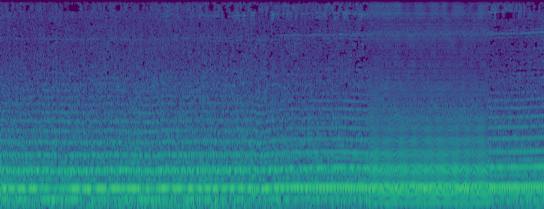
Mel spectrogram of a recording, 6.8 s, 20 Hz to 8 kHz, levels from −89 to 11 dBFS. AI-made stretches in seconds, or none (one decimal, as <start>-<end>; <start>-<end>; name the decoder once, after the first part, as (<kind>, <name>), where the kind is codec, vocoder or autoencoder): 4.6-6.1 (vocoder, Vocos)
